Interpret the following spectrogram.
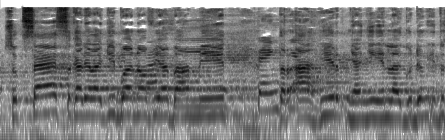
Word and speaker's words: Bachmid: Tapi dia pelafalannya beda, Bahmit. Cuman tulisannya Bahmit gitu. Oke, buat kalian semua jangan lupa like, share, subscribe-nya dan di komen ya.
